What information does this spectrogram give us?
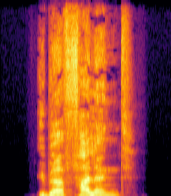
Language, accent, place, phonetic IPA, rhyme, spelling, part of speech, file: German, Germany, Berlin, [ˌyːbɐˈfalənt], -alənt, überfallend, verb, De-überfallend.ogg
- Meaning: present participle of überfallen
